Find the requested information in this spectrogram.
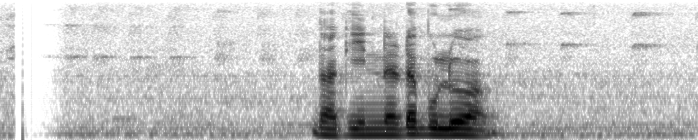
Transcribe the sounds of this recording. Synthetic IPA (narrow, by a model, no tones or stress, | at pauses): d̪akinːəʈəpuluʋaŋ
